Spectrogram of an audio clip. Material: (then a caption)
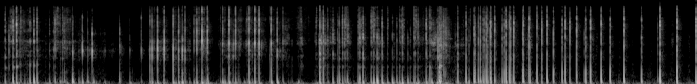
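Plastic. A small, hollow pink plastic cosmetic bottle with a white cap is tapped and scratched with fingertips and nails close to the mic. Rapid, sharp, bright clicks with very short ring are mixed with dry, rustling scratches, sometimes in quick bursts and sometimes in brief pauses.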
